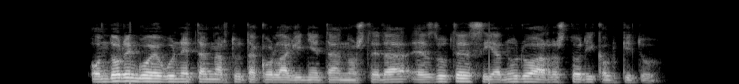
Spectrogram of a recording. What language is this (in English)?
Basque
